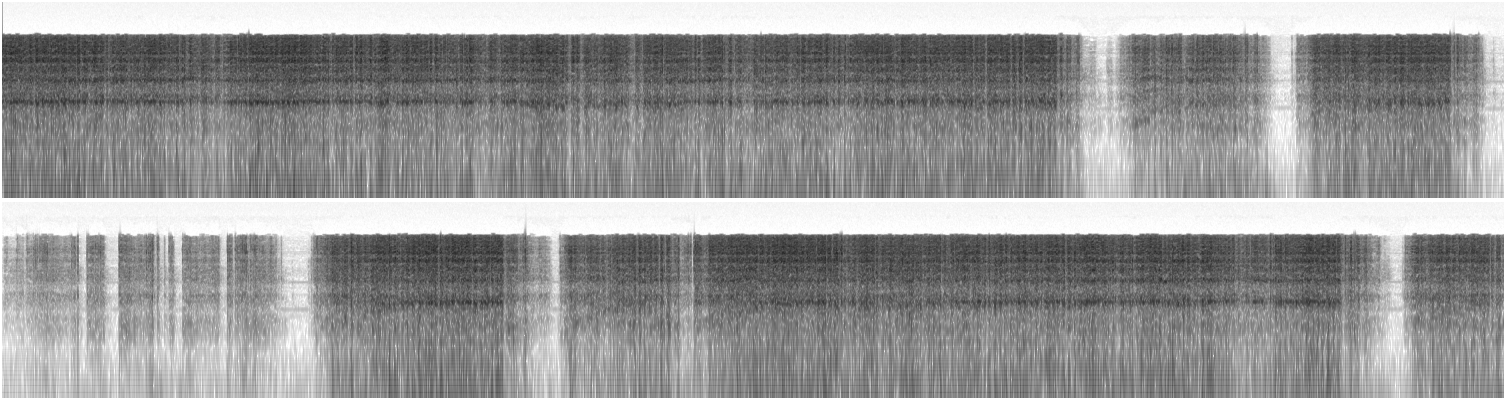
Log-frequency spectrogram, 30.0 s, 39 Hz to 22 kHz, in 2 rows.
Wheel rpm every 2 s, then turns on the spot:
220, 230, 230, 230, 230, 130, 130, 80, 20, 150, 110, 170, 210, 230, 120.
14-18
